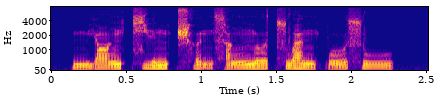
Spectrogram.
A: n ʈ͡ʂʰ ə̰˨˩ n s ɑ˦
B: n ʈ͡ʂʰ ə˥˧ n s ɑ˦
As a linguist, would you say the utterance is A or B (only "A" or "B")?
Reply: A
